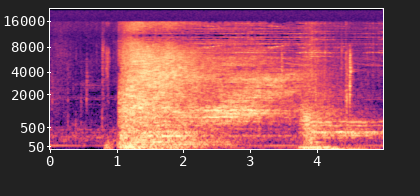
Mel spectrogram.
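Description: Fantasy battle effects whoosh and crackle.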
